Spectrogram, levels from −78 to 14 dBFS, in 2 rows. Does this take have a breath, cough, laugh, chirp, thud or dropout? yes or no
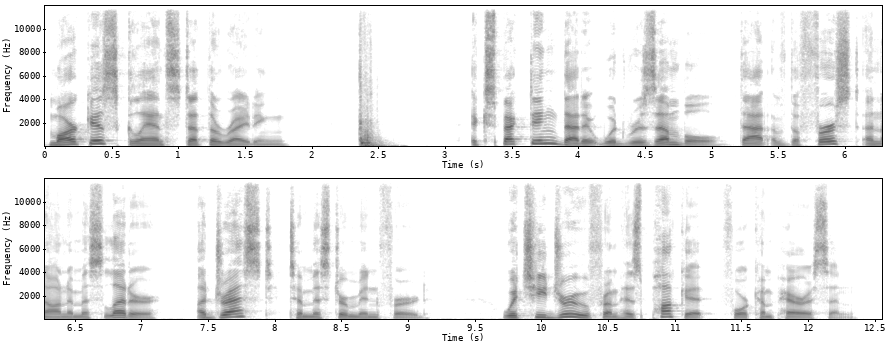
yes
